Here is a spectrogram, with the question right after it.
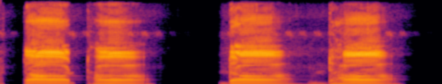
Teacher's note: मूर्धन्य का मतलब क्या होता है? जीभ का अंदर की ओर मुड़ना।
